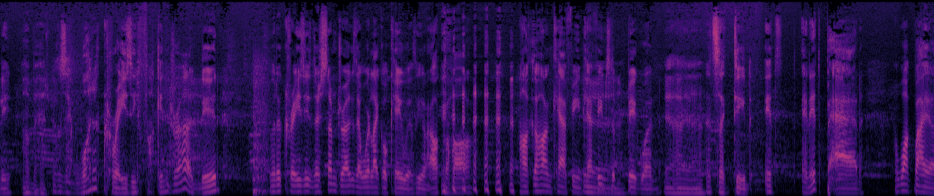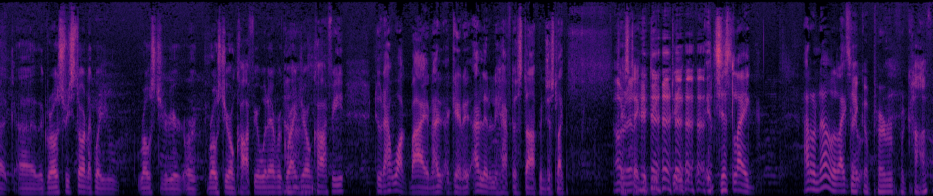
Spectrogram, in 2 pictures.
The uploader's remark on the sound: May Open Mic at The Press Club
